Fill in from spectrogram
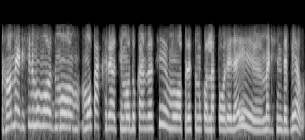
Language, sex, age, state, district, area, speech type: Odia, female, 45-60, Odisha, Angul, rural, conversation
